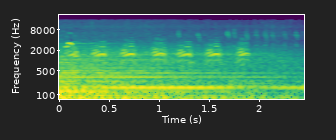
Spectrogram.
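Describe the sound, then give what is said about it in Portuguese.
A flock of geese honks in a rapid series of repeated calls, about seven evenly spaced honks over a steady low rumble, moderately loud. “O barco vai, os pássaros vão.”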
